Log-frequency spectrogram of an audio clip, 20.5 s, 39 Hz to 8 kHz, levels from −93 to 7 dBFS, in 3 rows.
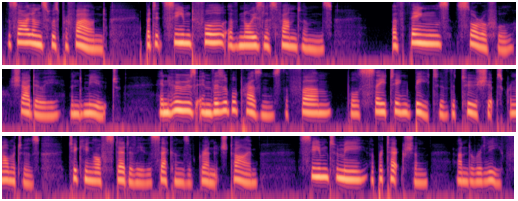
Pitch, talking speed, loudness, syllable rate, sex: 200 Hz, 135 wpm, -18 LUFS, 4.6 syllables/s, female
